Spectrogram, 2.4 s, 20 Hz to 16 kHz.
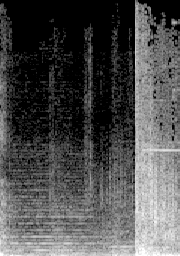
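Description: A single sniper rifle shot in the video game Fallout 3, one sharp loud crack near the end following a quiet stretch of low ambient game sound.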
